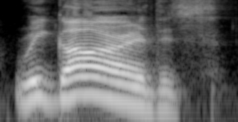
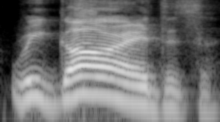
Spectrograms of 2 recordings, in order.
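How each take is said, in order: First: The d before the final z is pronounced. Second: The d before the final z is pronounced.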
